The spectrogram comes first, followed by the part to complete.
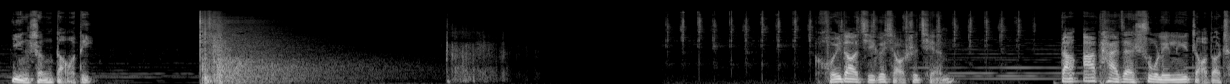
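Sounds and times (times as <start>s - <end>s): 
speech: 0.1s - 1.0s, 8.3s - 9.7s, 10.6s - 12.2s
second gunshot burst: 2.0s - 3.8s, 4.4s - 5.1s
gunshot: 2.0s - 5.2s
run of evenly spaced clicks: 6.6s - 10.5s.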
